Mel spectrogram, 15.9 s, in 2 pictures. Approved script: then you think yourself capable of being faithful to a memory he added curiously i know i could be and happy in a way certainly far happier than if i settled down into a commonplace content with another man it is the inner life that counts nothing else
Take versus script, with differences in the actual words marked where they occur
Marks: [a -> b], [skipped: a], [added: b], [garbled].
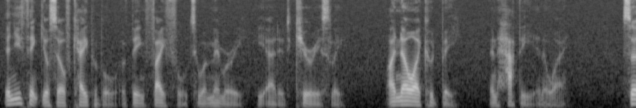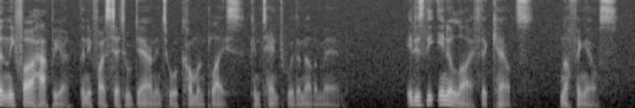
then you think yourself capable of being faithful to a memory he added curiously i know i could be and happy in a way certainly far happier than if i settled down into a commonplace content with another man it is the inner life that counts nothing else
